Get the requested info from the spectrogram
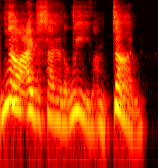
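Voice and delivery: put-on snarky tone. Retelling a story where a character leaves: imitating a snarky reply. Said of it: "she very snarky says".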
